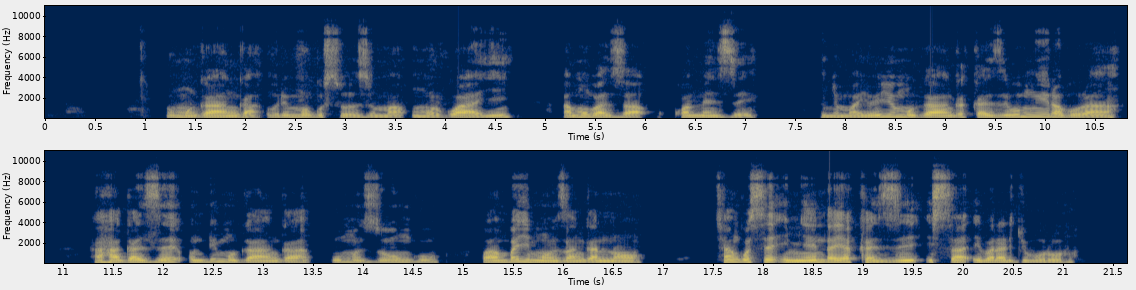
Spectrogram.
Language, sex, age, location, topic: Kinyarwanda, male, 25-35, Kigali, health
